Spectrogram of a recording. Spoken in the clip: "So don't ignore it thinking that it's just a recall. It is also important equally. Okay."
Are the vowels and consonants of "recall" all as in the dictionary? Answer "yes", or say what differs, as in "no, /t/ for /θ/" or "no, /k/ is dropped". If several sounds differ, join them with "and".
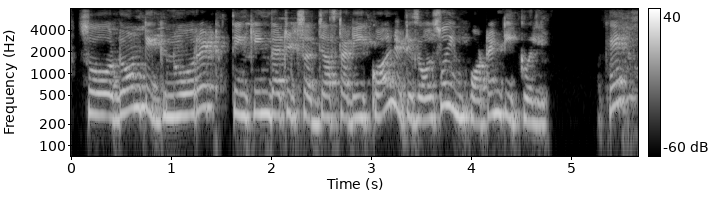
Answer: no, /n/ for /l/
